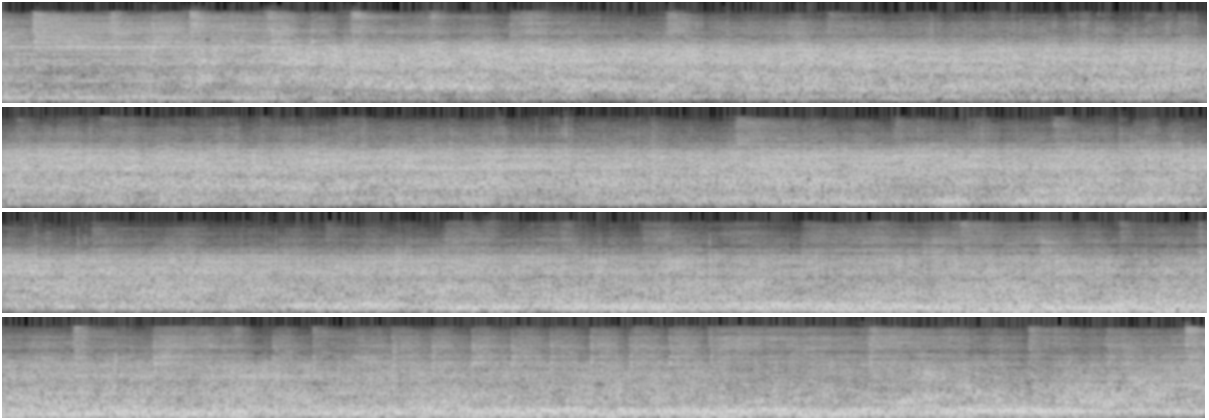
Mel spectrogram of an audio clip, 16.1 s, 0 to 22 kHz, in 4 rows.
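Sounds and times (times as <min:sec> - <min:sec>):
jet passing with roaring rush: 0:00.0 - 0:16.0.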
